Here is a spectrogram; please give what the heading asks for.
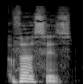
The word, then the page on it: vs: British English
